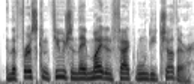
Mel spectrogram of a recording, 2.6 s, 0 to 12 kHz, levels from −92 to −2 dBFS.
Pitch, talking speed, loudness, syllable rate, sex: 165 Hz, 255 wpm, -19 LUFS, 5.8 syllables/s, male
